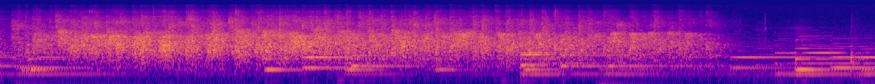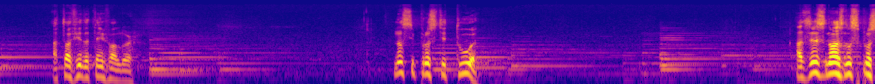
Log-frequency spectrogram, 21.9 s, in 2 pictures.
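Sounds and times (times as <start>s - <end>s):
audience applause: 0.0s - 9.1s
speech: 11.7s - 13.0s, 15.9s - 17.1s, 21.0s - 21.8s.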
